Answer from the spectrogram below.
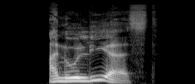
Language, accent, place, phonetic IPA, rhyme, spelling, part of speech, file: German, Germany, Berlin, [anʊˈliːɐ̯st], -iːɐ̯st, annullierst, verb, De-annullierst.ogg
- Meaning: second-person singular present of annullieren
